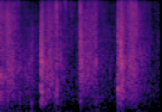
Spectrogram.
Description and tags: I recorded myself walking in a sandy arena.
